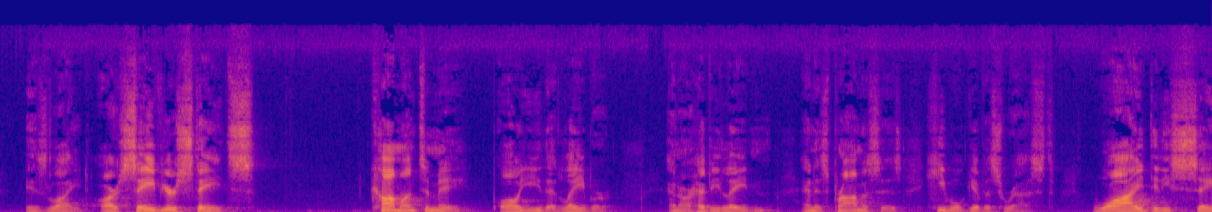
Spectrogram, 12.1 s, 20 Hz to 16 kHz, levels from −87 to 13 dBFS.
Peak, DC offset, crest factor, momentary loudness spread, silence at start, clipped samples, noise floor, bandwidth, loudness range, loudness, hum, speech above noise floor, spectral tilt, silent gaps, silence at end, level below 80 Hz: 0 dBFS; under 0.1%; 26 dB; 20 LU; 0.25 s; under 0.1%; -55 dBFS; 15 kHz; 8 LU; -23 LUFS; none; 31 dB; -4 dB/octave; none; 0 s; -54 dBFS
